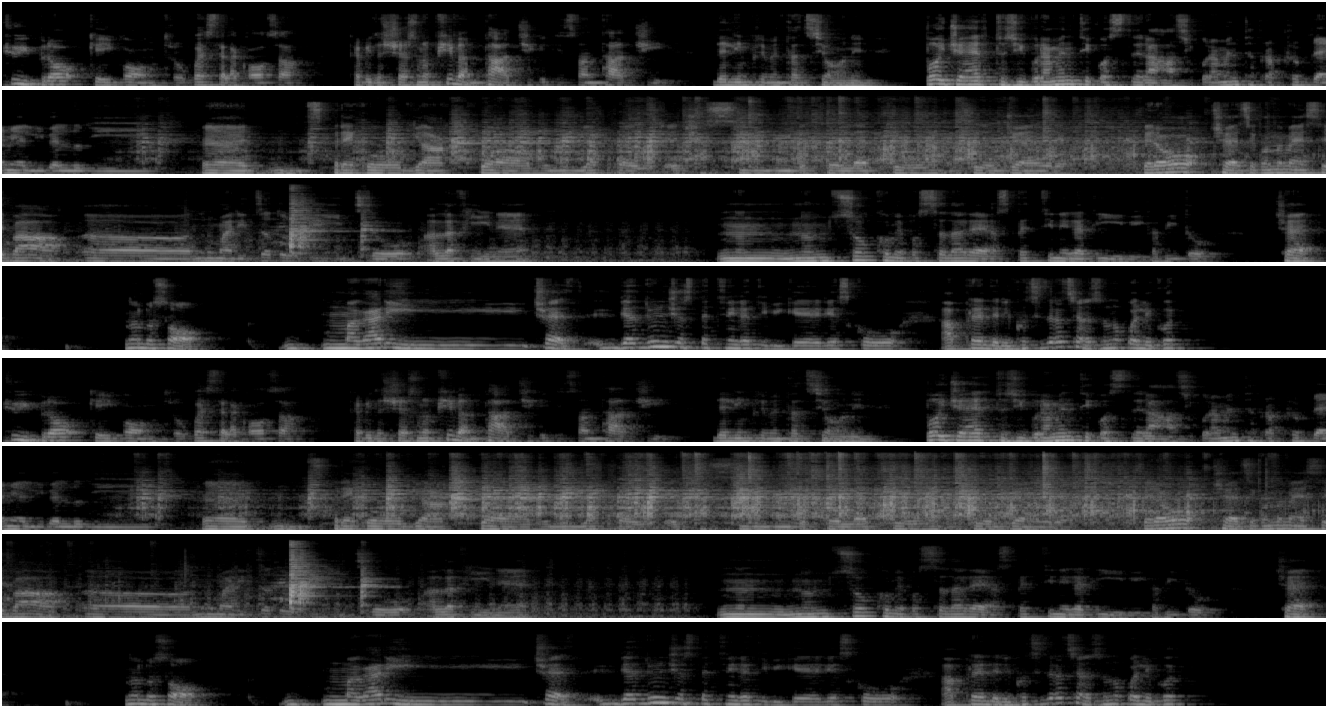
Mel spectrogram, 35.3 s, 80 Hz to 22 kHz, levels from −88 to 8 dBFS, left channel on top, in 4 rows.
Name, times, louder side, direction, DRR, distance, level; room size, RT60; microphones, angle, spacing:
voice 1, 0.0-2.0 2.3-4.4 4.7-5.8 6.2-16.0 16.4-21.2 22.4-25.7 26.1-26.4 27.3-27.9 28.3-34.3, left 2 dB, 35° left, 1.0 m, -40 dB
sound 1, 9.7-10.0 10.3-18.4 18.8-18.9 19.5-20.3, right 5 dB, 30° right, 0.7 m, -39 dB
sound 2, 12.5-22.2, right 1 dB, 65° right, 2.7 m, -57 dB
11.0 x 6.1 x 9.1 m
head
